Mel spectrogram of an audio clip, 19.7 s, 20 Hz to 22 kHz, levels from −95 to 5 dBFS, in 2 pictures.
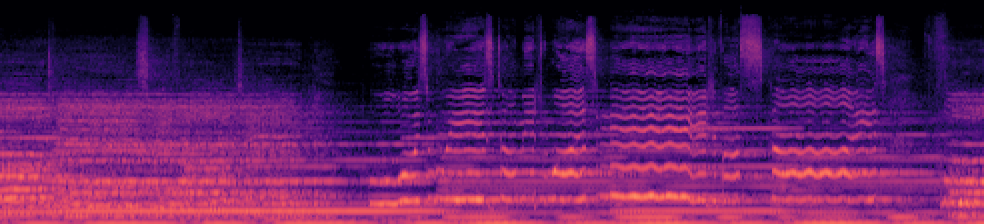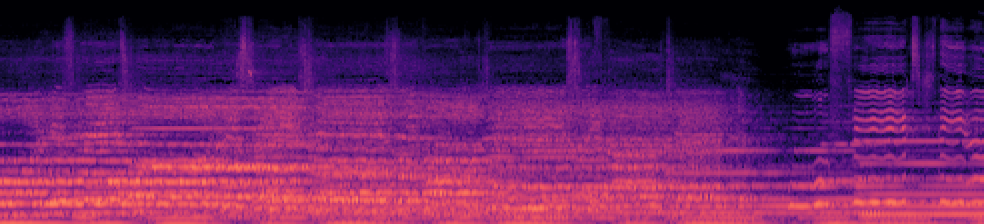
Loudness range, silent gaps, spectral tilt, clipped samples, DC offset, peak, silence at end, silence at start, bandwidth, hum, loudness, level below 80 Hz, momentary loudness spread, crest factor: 5 LU; none; -5.5 dB/octave; under 0.1%; under 0.1%; -12 dBFS; 0 s; 0 s; 15.5 kHz; none; -27 LUFS; -36 dBFS; 7 LU; 16 dB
